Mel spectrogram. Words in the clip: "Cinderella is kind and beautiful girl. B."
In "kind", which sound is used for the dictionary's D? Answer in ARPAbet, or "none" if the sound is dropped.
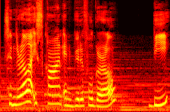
none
